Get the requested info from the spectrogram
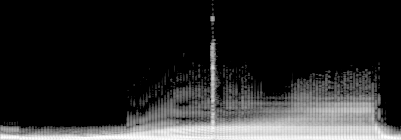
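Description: A loud, held synthesizer chord with a rapid, even flutter and a sweeping, phasing effect. Brighter upper notes join about a third of the way in, with a single click near the middle, and the chord cuts off just before the end.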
